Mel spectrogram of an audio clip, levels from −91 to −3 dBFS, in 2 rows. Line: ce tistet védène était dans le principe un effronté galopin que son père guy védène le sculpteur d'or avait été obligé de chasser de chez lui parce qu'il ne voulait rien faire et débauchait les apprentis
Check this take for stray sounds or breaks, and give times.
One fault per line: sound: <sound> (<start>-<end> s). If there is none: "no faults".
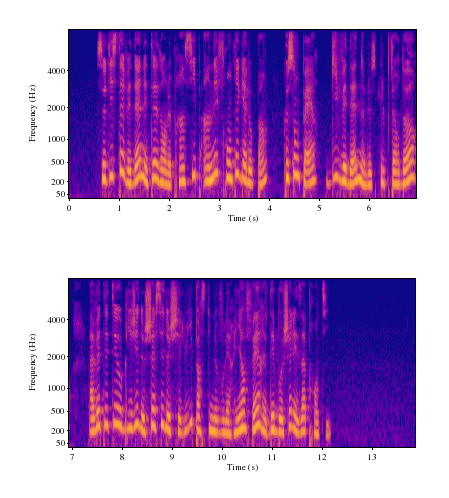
no faults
